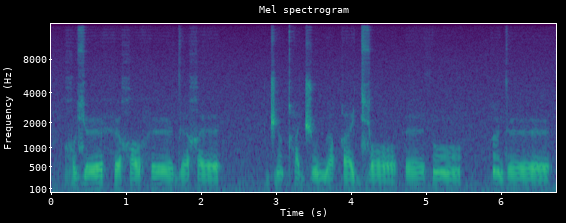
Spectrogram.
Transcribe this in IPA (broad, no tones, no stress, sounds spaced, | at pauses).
ʁ o ʑ œː h œ χ ɔ h œː d ɜ χ ɜ | d͡ʒ ɛ̃ qʰ ɛ d͡ʒ o n ɤ q ɛ d͡ʑ ɔ | ɜː θ ɔ̃ | q ɛ̃ d œː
